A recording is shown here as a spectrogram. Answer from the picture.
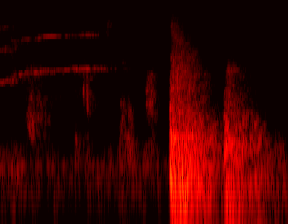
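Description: Two short knocks or thumps in quick succession about a second and a half in, preceded by a faint high squeak.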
